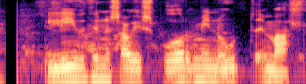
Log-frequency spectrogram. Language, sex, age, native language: Icelandic, male, 14, Icelandic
